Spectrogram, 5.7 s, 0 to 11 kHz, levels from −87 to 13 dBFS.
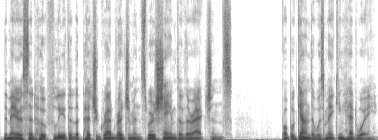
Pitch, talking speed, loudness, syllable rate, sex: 95 Hz, 180 wpm, -19 LUFS, 6.9 syllables/s, male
